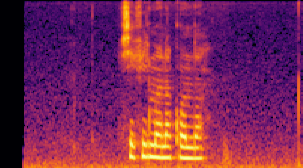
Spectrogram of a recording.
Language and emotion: Russian, neutral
